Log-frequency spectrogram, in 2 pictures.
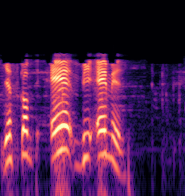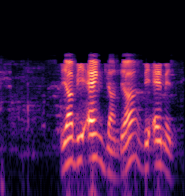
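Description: A man with a distinctly high voice comes through a narrow, tinny phone line. He has a foreign accent in his German and works as a call center tech agent. He gives instructions piece by piece, tagging them with little check questions. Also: lively intonation, slow pace, dry recording, soft background music. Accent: foreign, non-native German. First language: not German. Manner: repetitive, keeps checking with tag questions.

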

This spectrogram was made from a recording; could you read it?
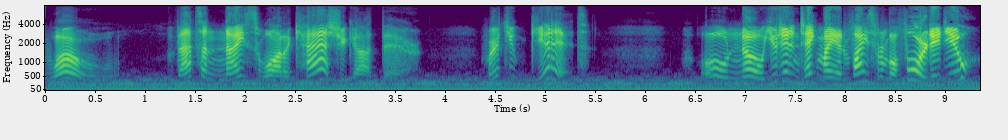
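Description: A man's voice: very high voice, big pitch swings, unhurried, sharp tone, a little hiss or hum, heavily acted, poor audio. A man playing a nerdy, self-important young shop clerk in an audio drama, snarky and petulant. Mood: grudging.

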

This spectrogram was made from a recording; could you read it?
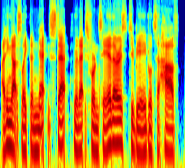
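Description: A man's voice: lowish voice, steady tone, fairly quick, a bit bright, no echo. A man in his thirties answering interview questions in an enthusiastic, explanatory, conversational way. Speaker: podcast guest, tech company product leader. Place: small furnished room at home. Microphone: video call, wearing headphones.

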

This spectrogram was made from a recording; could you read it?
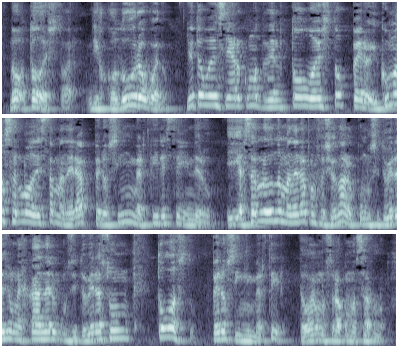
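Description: Fast-talking young man explaining. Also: high-pitched, animated, a little mellow. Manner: rapid explainer, tag questions. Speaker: money-making YouTuber. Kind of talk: screen-share tutorial talk. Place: home room, seated in gaming chair.

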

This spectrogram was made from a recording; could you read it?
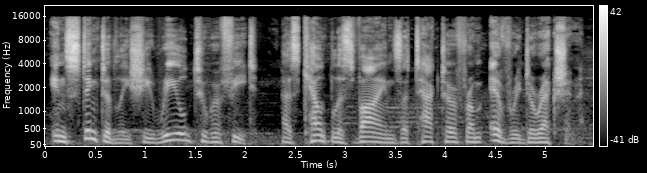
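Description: A man's voice: mid-range voice, moderate pace. A man reading a scripted story aloud as a narrator, with theatrical, suspenseful delivery. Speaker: narrator reading game lore.

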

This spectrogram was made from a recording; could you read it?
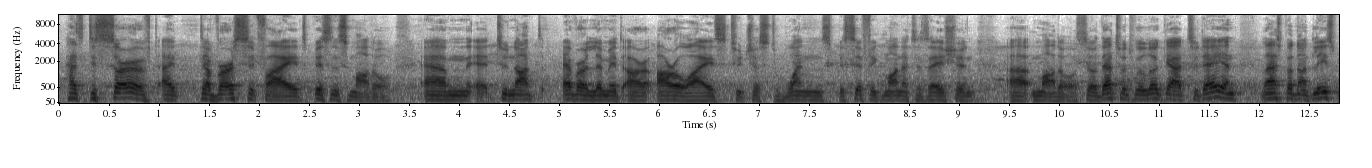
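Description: Man, austrian accent, conference presenter, joking, fillers, faint room noise. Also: mid-range voice. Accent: Austrian German. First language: German. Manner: lively, joking, with many fillers and restarts. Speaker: company CEO giving a conference talk. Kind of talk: trade-show presentation. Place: small expo stage with backdrop, indoors.

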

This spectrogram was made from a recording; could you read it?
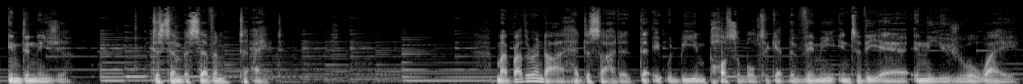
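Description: A man with an extremely deep voice narrates a first-person memoir in a measured, deliberate way. It is scripted, audiobook-style reading, with music playing clearly behind him. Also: lively intonation.

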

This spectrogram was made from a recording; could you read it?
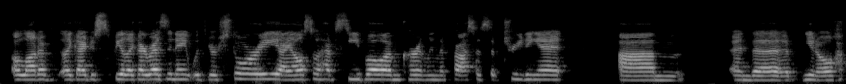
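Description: A woman's voice: a little high, fairly bright tone. A woman casually introducing herself as a participant in an online workshop on a video call.

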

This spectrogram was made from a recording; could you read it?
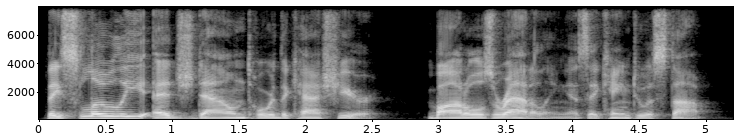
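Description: A man's voice: on the low side, animated, unhurried, fairly bright tone. A man reading his own horror story aloud as a scripted first-person audiobook narration.

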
